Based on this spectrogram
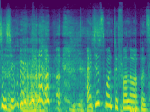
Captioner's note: attendees laughing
